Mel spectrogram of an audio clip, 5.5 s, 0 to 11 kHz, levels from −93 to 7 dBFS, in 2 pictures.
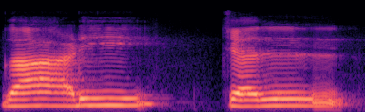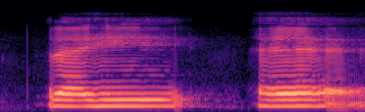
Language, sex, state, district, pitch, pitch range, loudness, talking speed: Hindi, female, Rajasthan, Jaipur, 190 Hz, 185-205 Hz, -14 LUFS, 45 wpm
